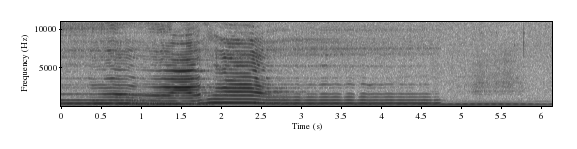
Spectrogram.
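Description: Singing bowls ringing in a steady drone while a singer holds a long wordless vocal tone over them. The voice slides up in pitch about two seconds in, settles back down, and drops out about five seconds in, leaving the bowls ringing on their own.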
